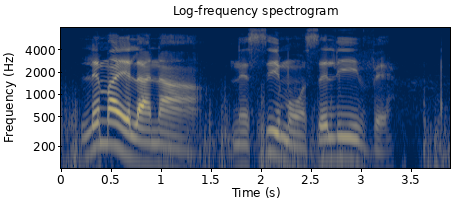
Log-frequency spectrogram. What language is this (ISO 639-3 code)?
ssw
